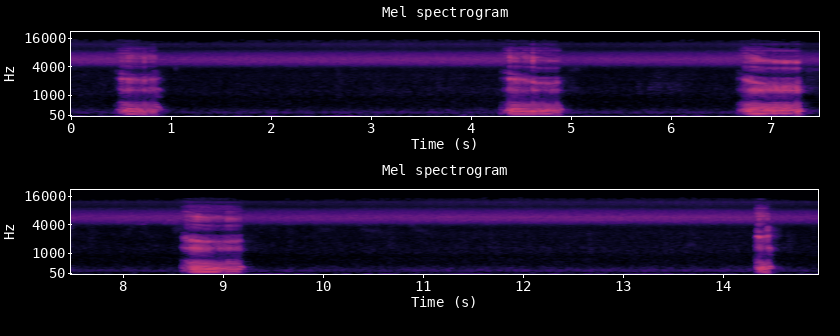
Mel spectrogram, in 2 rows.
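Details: Female micro pig named Uni, born September 2020, grunting indoors: four short, low, harmonic grunts spaced a few seconds apart, plus a brief final one, over a steady high-pitched background hum.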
